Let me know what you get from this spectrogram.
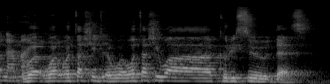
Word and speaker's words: desu: Right, des, and it's D-E-S-U, but you don't pronounce the U.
